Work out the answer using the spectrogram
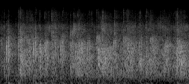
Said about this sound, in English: Yeah, you can clap your hands.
